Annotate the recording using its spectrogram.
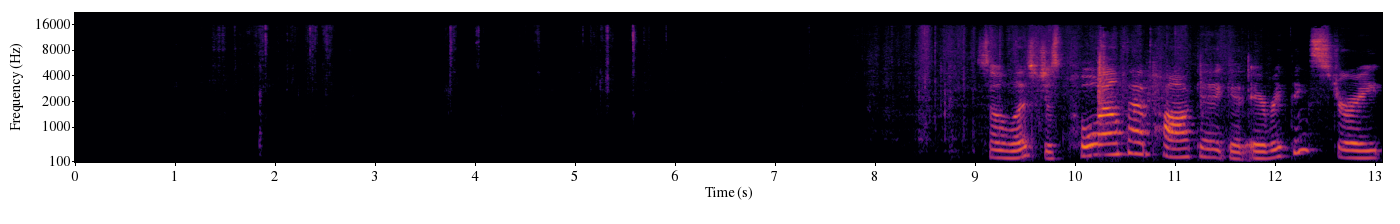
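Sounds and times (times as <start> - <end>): fabric wallet rustling: 1.2 - 2.8, 7.7 - 11.8.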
